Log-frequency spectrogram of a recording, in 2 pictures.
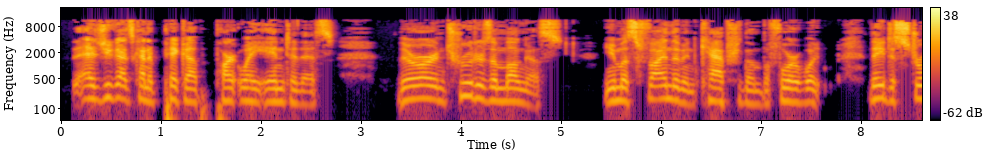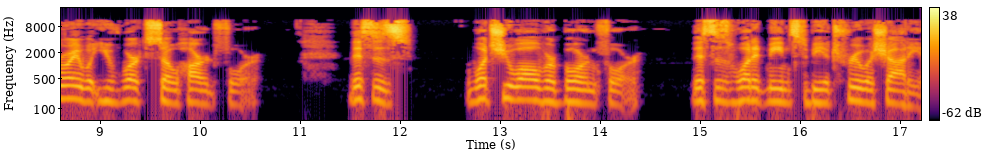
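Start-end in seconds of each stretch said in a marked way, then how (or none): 3.3-17.2 deep, booming, resonant speaking voice. Voicing a speaker who rallies a crowd below: deep booming voice. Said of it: "a deep timbrous voice kind of pitch in".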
